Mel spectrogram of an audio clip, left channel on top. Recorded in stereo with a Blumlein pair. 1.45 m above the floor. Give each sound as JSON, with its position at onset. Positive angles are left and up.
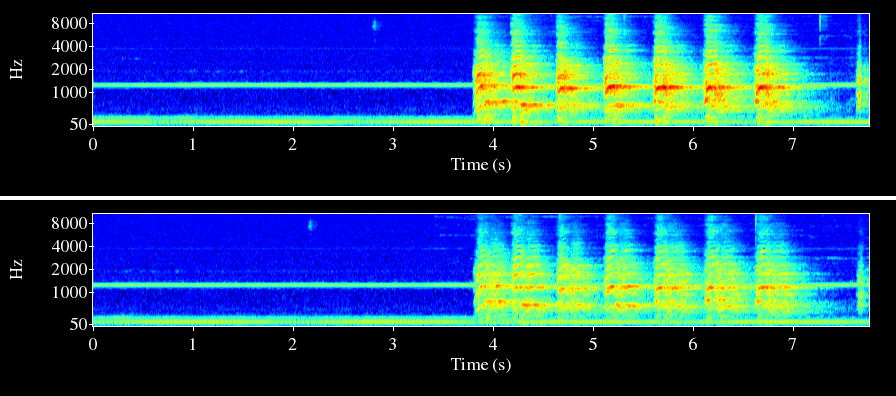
{"t": 3.8, "sound": "a dog barking", "azimuth_deg": 55, "distance_m": 4.0}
